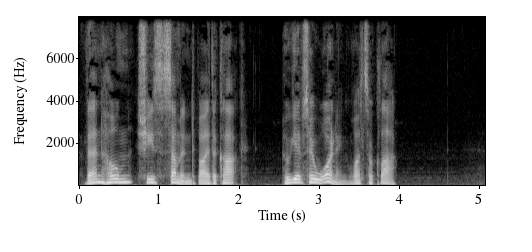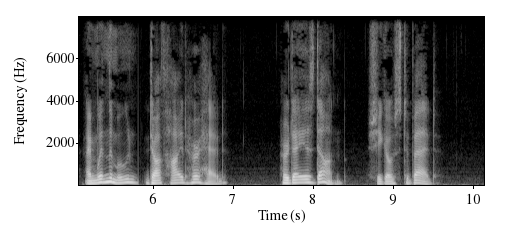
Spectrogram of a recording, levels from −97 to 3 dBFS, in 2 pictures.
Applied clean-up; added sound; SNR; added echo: none; none; none; none.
